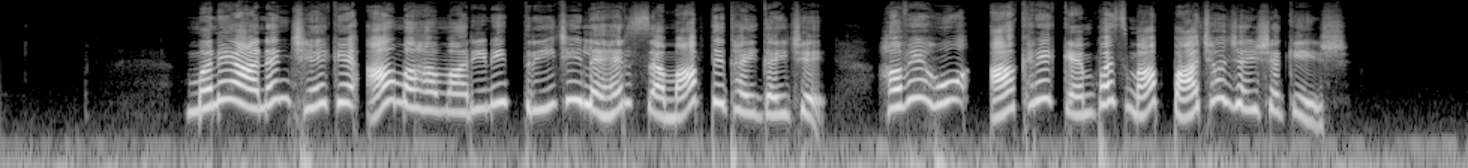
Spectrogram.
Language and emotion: Gujarati, happy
